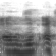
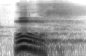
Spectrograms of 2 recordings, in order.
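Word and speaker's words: nginx: ada engine X ya dibacanya engine X ya. Jangan ngings, jangan engine X.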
